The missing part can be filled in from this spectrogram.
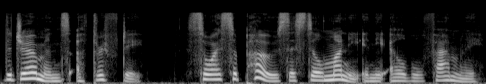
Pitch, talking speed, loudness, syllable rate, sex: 185 Hz, 175 wpm, -18 LUFS, 5.4 syllables/s, female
